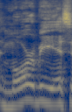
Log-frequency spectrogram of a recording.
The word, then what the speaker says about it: Morbius: is just like that Morbius is funny to say. And that like Morb yes. rhymes with orb.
